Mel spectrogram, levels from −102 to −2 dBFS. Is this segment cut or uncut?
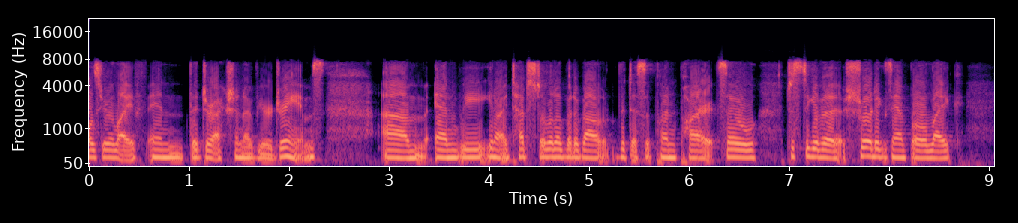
uncut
